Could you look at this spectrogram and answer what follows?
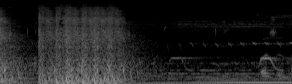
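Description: Rapid automatic gunfire in a Vietnam war game, a loud burst of close shots rattling for about a second before cutting off, leaving a quieter ambient hum with faint chirping.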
